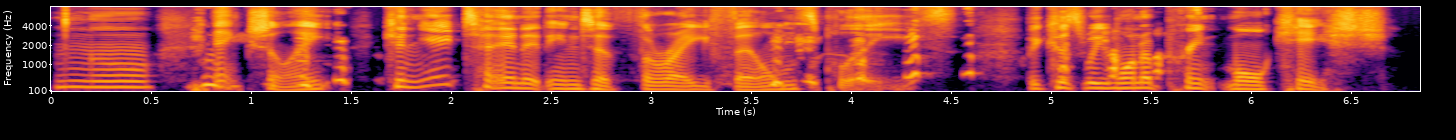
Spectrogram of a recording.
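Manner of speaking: put-on very high, loud, swooping New Zealand accent. Retelling the studio asking for three films instead of two: kiwi accent impression. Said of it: "you've just sent me doing that Kiwi accent".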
